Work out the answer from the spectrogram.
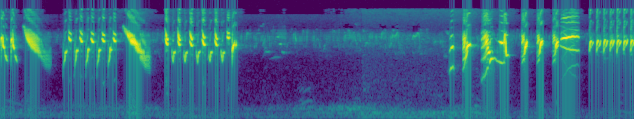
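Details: European goldfinch, Algerian, caged, delivering tiouatie, galoubi and serfati song styles: quick twittering phrases and downward slurs, a quiet gap of about two seconds, then dense chattering notes ending in a steady buzzy trill.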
